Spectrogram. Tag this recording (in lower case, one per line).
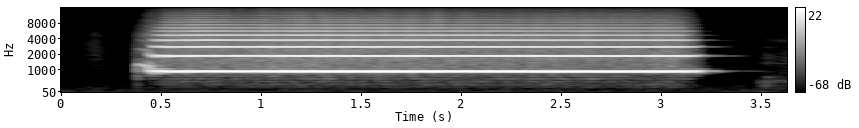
musical instrument
brass instrument
trumpet
music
